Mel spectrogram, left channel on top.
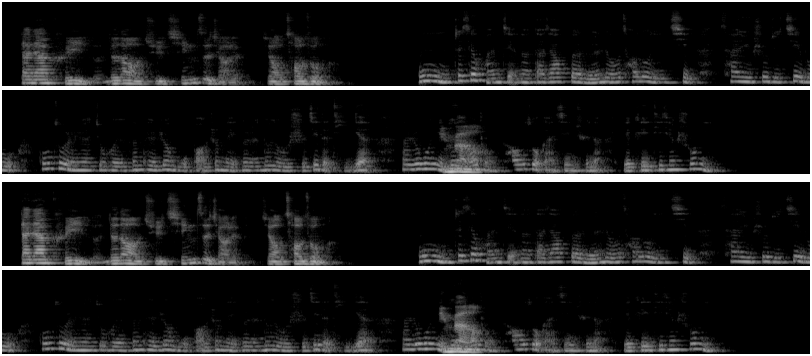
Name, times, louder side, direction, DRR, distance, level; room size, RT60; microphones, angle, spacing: voice 1, 0.2-3.2 12.5-12.9, right 1 dB, 50° right, 0.5 m, -30 dB
voice 2, 4.2-15.2, equal, 20° left, 0.4 m, -36 dB
3.9 x 2.1 x 2.6 m
head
